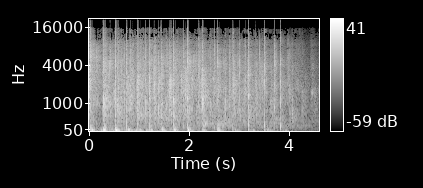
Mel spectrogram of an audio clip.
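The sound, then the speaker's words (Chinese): A crowd at a Thanksgiving Day church service claps together, giving applause to the Father in heaven, in a sustained burst of applause, dense sharp hand-claps crackling steadily at an even level for several seconds before trailing off slightly at the end. “感谢我们的主，让我们再次把掌声归给天上的父。”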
